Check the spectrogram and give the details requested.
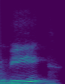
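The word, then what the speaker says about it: Weg: you remember that yeah the two words uh they're vague pronounced with the long a they're vague the same spelling but a capital w their vague is the way is the path the way and the adverb veg pronounced with a very short vowel veg is a way um that is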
